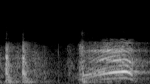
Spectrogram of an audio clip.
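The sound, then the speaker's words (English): Two quick knocks land close together on a dressing room door, followed by a voice. “He's in here. Yes, I'll knock.”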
